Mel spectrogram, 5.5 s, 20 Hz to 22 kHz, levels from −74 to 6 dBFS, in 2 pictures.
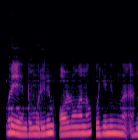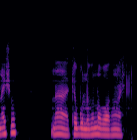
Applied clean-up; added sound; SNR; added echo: neural mask model DeepFilterNet 3.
